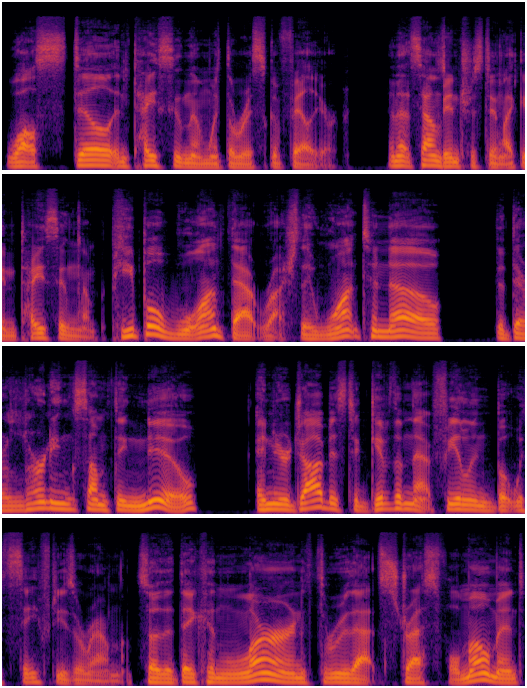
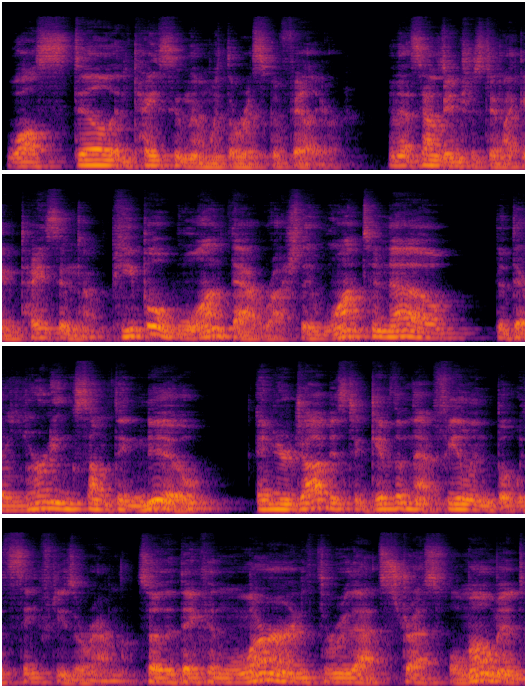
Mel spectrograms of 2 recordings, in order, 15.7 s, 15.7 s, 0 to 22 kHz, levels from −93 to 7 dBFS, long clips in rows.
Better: first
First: none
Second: off-mic speech; far // room echo; slight; dies away in 0.3 s

